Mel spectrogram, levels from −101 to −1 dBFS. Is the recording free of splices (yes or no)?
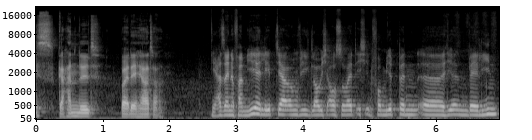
yes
